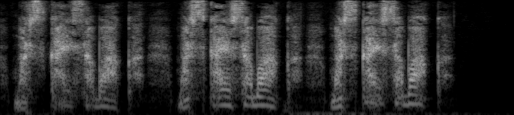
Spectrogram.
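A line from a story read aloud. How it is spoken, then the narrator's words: Many frightened whispering voices. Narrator (Russian): Казалось, тысячи испуганных голосов шептали снова и снова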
